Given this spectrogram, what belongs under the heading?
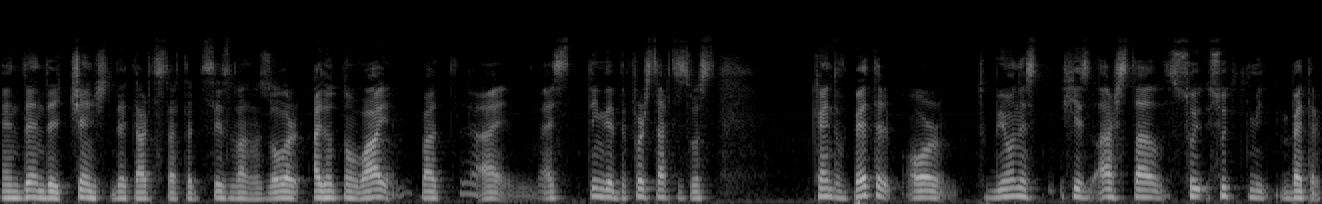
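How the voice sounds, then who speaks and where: A man's medium-pitched voice, dark and mellow in tone, with a non-native accent, a moderate pace, and fairly even intonation. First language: not English. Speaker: manga reviewer, video creator. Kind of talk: casual video review. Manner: halting, many repetitions and self-corrections.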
